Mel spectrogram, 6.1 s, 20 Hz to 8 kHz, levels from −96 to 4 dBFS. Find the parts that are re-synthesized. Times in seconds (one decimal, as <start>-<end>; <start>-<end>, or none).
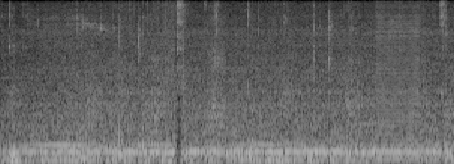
5.0-5.6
